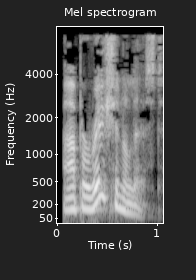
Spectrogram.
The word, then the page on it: operationalist: British English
